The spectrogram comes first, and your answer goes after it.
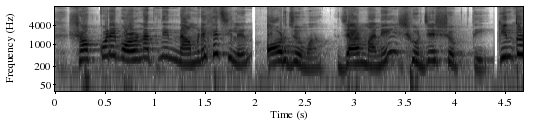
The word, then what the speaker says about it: অর্যমা: হাই আই এম অরজমা। A Bengali girl currently living in Canada. যদিও বিদেশীরা আমার নামটা উচ্চারণ করে আরিয়ামা।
